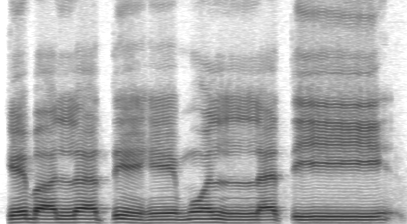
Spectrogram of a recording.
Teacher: Ini adalah idgham syamsi, di mana huruf mim ini kita idghamkan kepada huruf lam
